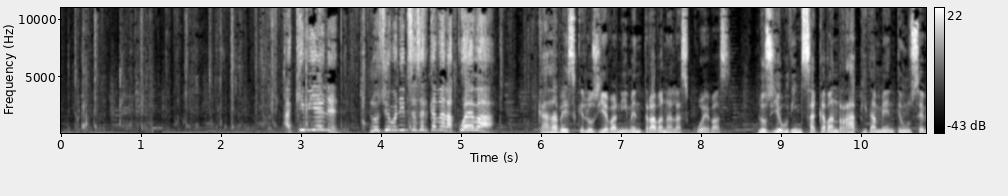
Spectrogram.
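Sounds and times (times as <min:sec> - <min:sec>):
horses galloping with hooves clip-clopping: 0:00.0 - 0:06.7
speech: 0:02.8 - 0:10.8.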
